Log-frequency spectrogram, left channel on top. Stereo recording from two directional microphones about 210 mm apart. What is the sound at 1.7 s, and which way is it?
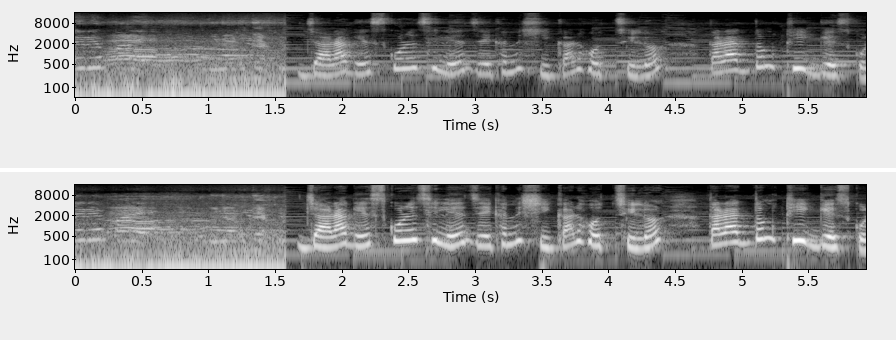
A woman's voice, 45° right (ahead or behind).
